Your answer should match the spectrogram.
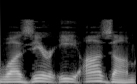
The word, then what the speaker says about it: Wazīr-ē-Āzam: Wazir-e-Azma Pakistan Wazir-e-Azam, Urdu pronunciation, Z-R-E, Zim, lit.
